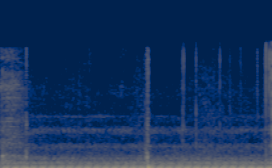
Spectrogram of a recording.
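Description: A small engine running steadily at idle, a fast even low pulse, with a faint click about a second in.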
